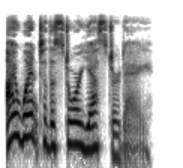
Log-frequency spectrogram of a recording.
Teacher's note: The stress falls on store because that's the most important information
